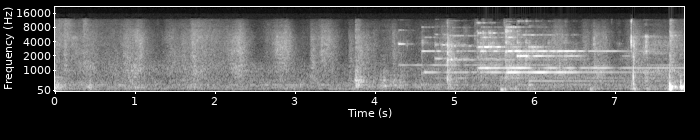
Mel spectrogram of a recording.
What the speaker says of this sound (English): And as you participate with the evening chime tonight, as you hear it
